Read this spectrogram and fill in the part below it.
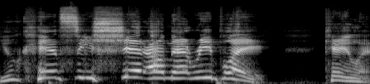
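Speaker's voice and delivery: yelling, shrill, very high and very loud. Speaker reacting to someone's claim, yelling at them. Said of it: "I'm yelling at".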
